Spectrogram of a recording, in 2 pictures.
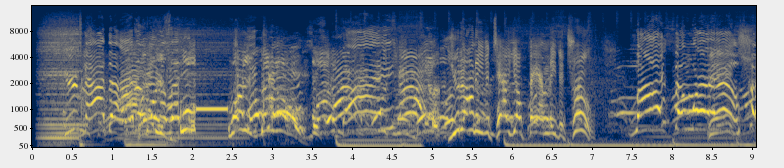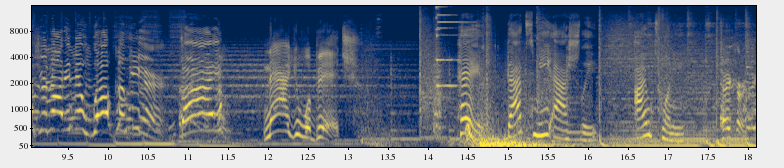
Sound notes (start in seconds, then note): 2.0 beep; 3.2 people arguing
